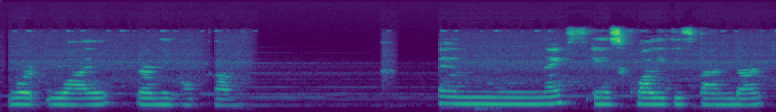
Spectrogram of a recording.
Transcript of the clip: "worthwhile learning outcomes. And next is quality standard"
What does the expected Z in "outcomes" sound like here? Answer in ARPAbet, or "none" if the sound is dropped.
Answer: none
